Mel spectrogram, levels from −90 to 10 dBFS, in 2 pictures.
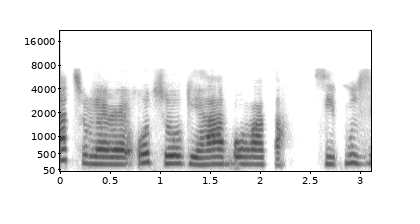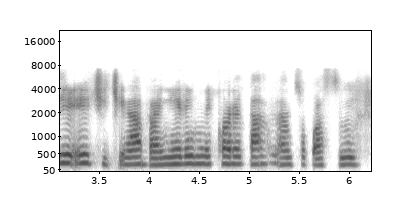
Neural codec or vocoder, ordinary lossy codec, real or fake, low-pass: codec, 16 kHz, 1 kbps, FreqCodec, smaller model; none; fake; 7.2 kHz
